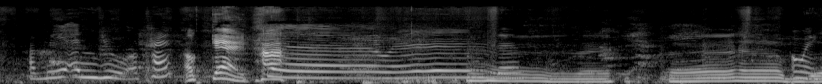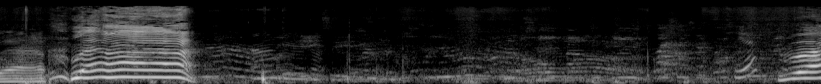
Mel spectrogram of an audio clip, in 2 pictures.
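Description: A young child sings and squeals loudly, very close.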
